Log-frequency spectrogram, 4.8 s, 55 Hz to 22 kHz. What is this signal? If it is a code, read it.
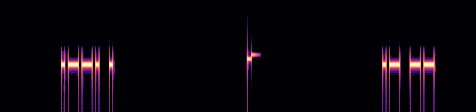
Morse code, heard as a keyed tone, about 35 wpm, 700 Hz. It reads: PE AM
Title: Top Two Letter Combinations in Words 35wpm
